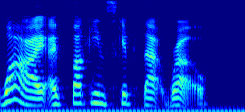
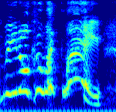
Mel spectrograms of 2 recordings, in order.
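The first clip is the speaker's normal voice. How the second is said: very high, loud, fast shout; indignant yell; 12 dB louder, faster than usual. Retold or imitated. Arguing with Allison about Lay, fast shrill indignant shout. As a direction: rattle off the accusation in outrage. Retold argument with friend.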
